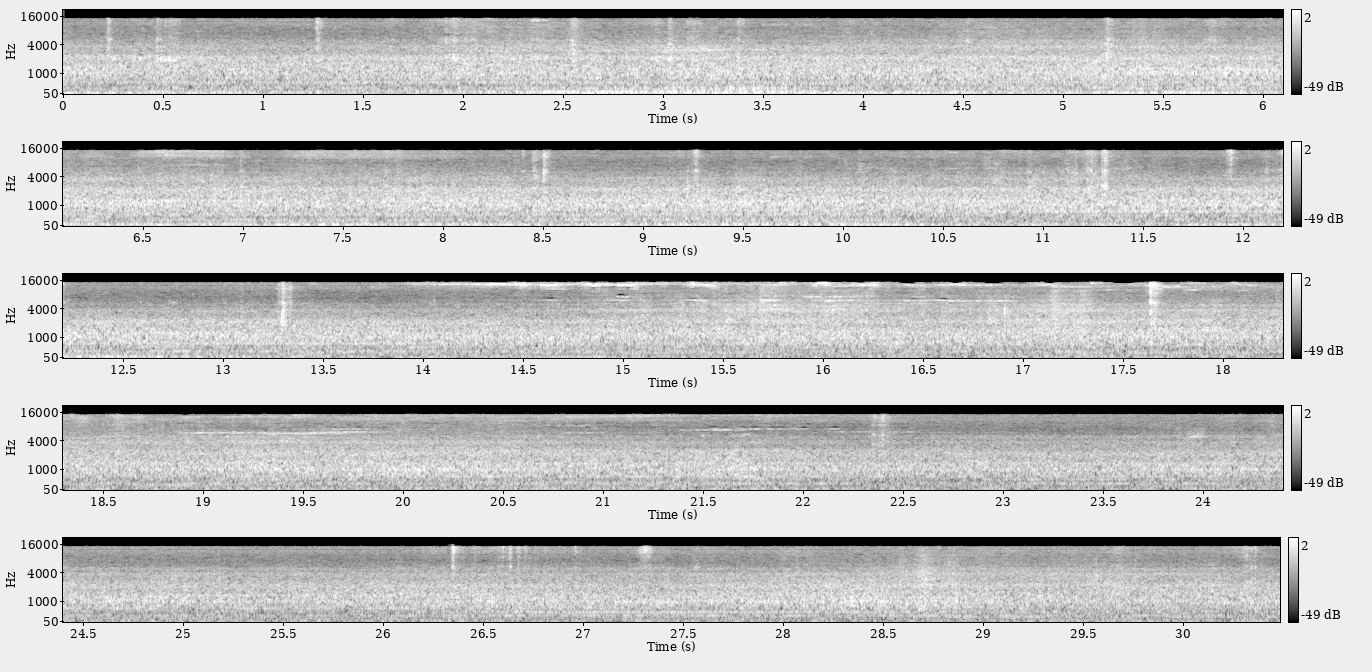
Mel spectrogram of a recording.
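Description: Steady motor-vehicle engine and traffic rumble, heavier for the first dozen seconds or so, then easing slightly.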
